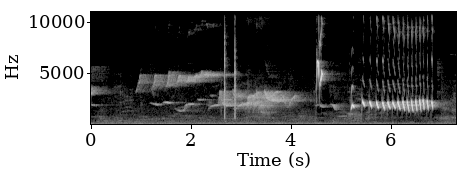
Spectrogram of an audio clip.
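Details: White-rumped shama in a singing contest with many voices. Soft whistles and a hiss lead to a sharp high note, then a rapid, even trill of about fifteen bright notes.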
